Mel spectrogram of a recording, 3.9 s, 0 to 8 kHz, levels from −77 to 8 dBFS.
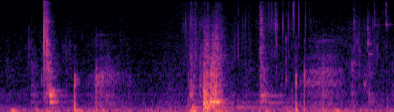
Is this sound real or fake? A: real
